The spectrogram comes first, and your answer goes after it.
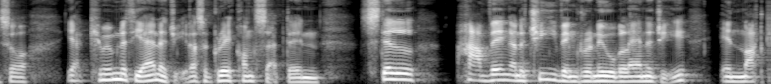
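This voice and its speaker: A man hosting a podcast interview, enthusiastic but halting, often restarting his sentences. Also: medium pitch, fairly bright tone. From Wales. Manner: hesitant, many restarts and fillers, enthusiastic. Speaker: podcast host. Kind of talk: casual interview chat.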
